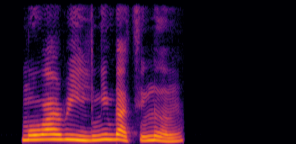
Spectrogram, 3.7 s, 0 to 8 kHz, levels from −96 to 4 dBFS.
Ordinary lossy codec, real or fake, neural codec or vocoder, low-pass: none; fake; codec, 16 kHz, 1 kbps, FunCodec, trained on Chinese and English, 50 frames a second; none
